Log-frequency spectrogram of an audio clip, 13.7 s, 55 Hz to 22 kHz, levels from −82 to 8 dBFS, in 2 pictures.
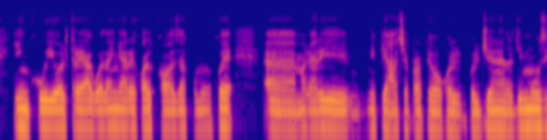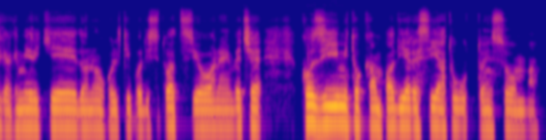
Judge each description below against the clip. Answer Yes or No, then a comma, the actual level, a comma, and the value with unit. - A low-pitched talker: Yes, low, 105 Hz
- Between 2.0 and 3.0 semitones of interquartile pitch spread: No, narrow, 1.3 semitones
